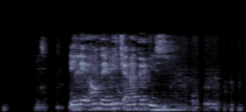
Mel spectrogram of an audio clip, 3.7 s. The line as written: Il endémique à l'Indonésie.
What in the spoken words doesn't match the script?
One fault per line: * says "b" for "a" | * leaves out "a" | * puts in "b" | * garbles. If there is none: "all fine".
* puts in "est"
